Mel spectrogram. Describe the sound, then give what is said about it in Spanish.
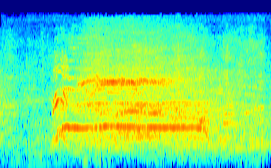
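Audience members from the south whistle loudly together at a live show recording when asked where the people from the south are, a shrill, steady tone of several overlapping whistles held for about a second and a half over a low crowd murmur, then fading. “Sí, chiflaron, ya sé que son del sur.”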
